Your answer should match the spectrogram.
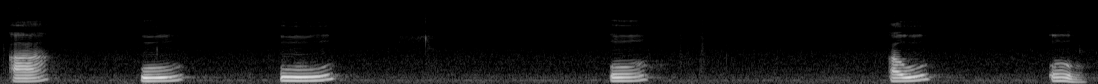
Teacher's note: जब हम इनका उच्चारण करेंगे तो हमारी जीभ का पिछला भाग सक्रिय रहेगा। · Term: पश्च स्वर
